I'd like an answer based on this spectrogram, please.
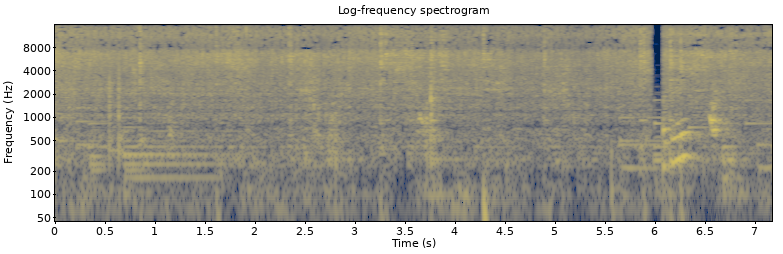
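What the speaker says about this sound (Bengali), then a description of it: "এখন আমি গ্যাসটা লো টু মিডিয়ামে রেখে ভালো করে সবজিটা ভেজে নিচ্ছি।" Vegetables fry in a pan over low-to-medium gas heat while being prepared for vegetable dal, a continuous soft sizzle broken by occasional scraping stirs and light clinks.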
